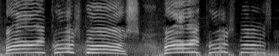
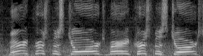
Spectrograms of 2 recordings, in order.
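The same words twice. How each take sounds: First: High, drawn-out joyful holler; crazy-man shouting. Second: Said in the usual way. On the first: Acted. George running down the street like a crazy man, joyful shouting. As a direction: shout it slowly to the whole street. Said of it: "running down the street like a crazy man going". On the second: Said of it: "just like it's a normal day".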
